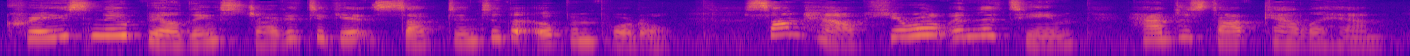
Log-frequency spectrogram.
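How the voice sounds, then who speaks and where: A woman reading a children's story aloud in an expressive, dramatic storytelling style. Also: a little high, moderate pace, slight background noise. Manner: expressive, dramatic with character lines. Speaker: children's book reader. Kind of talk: animated read-aloud storytelling for kids.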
